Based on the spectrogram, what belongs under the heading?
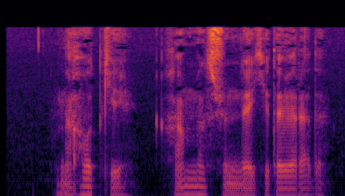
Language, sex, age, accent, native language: Uzbek, male, 18-24, Farg'ona, Uzbek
